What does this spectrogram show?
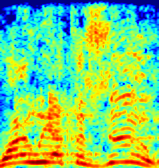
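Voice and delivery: panicked shout, yelling.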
